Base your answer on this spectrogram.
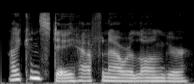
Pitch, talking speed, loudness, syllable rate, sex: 170 Hz, 215 wpm, -15 LUFS, 4.5 syllables/s, female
